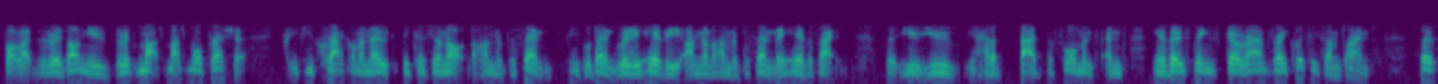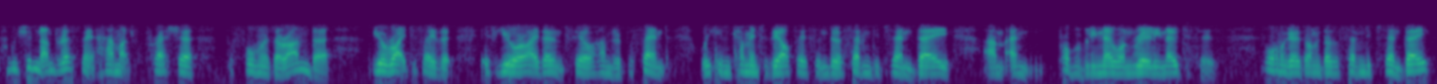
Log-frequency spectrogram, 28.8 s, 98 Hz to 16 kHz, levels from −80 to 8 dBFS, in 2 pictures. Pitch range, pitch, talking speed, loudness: 100-115 Hz, 105 Hz, 205 wpm, -30 LUFS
